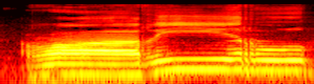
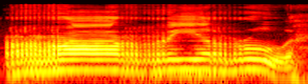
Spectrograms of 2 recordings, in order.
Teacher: R-nya jangan pakai R Indonesia ya, pakai R Arab. R Arab gimana? Getarannya sedikit.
